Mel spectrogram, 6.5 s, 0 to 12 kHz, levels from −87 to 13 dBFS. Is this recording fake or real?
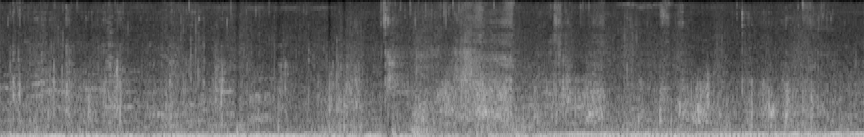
real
